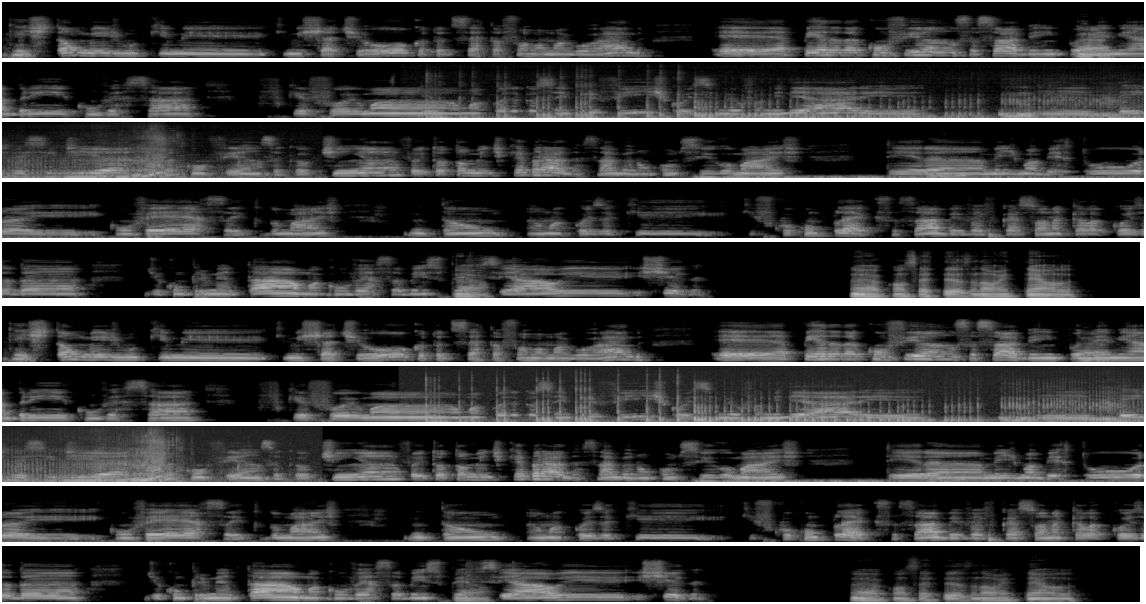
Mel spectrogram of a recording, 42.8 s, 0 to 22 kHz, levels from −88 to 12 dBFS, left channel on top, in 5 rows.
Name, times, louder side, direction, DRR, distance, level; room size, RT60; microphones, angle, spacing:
voice 1, 0.0-4.8 5.3-10.0 10.8-15.5 16.3-23.1 23.8-28.2 28.7-31.0 31.3-34.9 35.3-39.5, right 2 dB, 30° right, 0.7 m, -34 dB
Zipper (clothing), 11.5-19.5, right 4 dB, 85° right, 0.4 m, -37 dB
sound 1, 22.2-28.6, equal, 70° right, 1.2 m, -47 dB
voice 2, 24.1-24.4 37.7-37.9 40.6-42.3, left 4 dB, 35° left, 0.3 m, -33 dB
3.0 x 3.0 x 3.0 m
head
